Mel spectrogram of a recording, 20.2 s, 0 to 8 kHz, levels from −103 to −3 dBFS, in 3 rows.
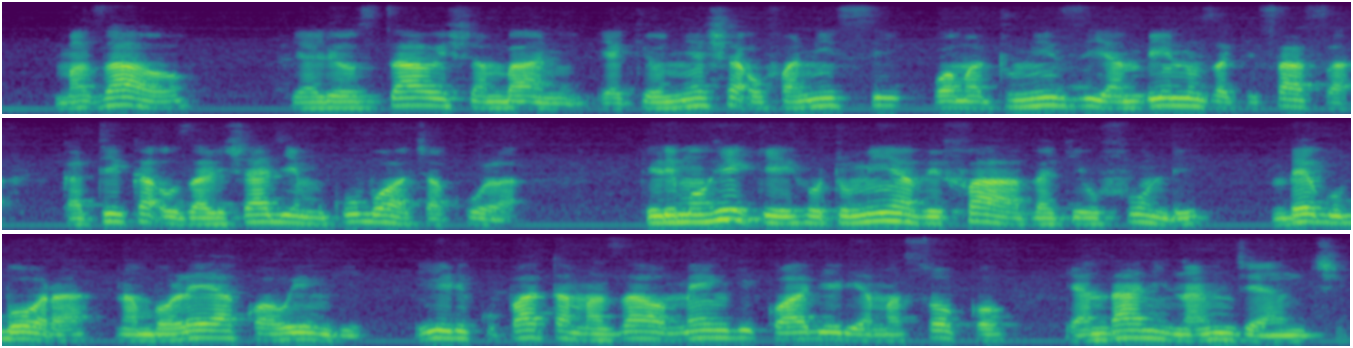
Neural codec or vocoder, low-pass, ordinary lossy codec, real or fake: none; 7.2 kHz; Opus, 64 kbps; real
